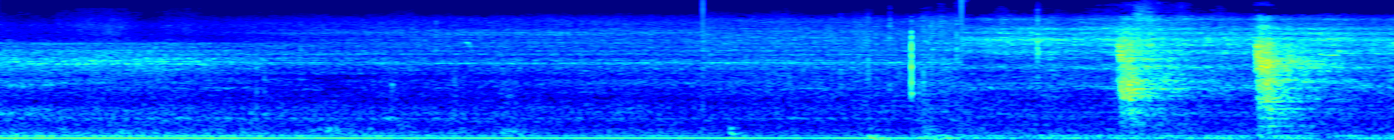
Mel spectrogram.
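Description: A fishing rod swishing through the air on a cast, twice in quick succession about five and a half seconds in, over a steady low rumble.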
